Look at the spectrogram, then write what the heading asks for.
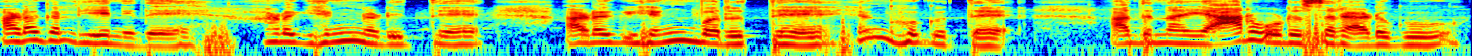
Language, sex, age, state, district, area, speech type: Kannada, female, 60+, Karnataka, Mysore, rural, spontaneous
